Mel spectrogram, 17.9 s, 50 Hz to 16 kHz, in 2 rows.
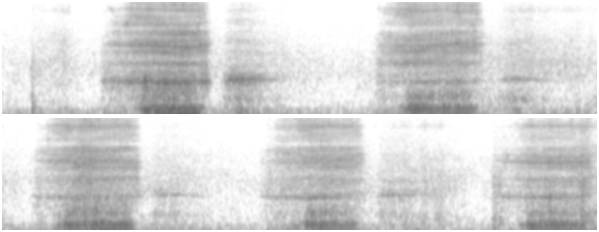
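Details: Adult boyfriend snoring while sleeping drunk: loud, rattling snores on each breath in, about 16 breaths per minute, with softer breaths out between.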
